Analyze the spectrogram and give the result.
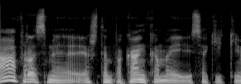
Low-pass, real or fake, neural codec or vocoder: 14.4 kHz; fake; vocoder, 44.1 kHz, 128 mel bands, Pupu-Vocoder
